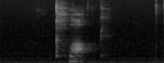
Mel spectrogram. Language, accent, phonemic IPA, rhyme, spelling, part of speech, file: English, Received Pronunciation, /klɒk/, -ɒk, clock, noun / verb, En-uk-clock.ogg
- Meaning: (noun) 1. A chronometer, an instrument that measures time, particularly the time of day 2. A common noun relating to an instrument that measures or keeps track of time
